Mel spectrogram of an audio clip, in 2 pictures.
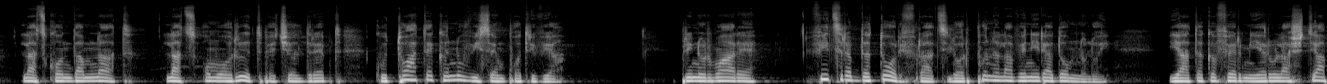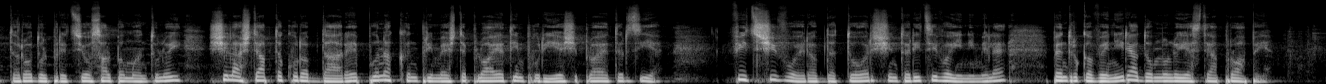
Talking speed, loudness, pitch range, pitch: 130 wpm, -19 LUFS, 145-165 Hz, 155 Hz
